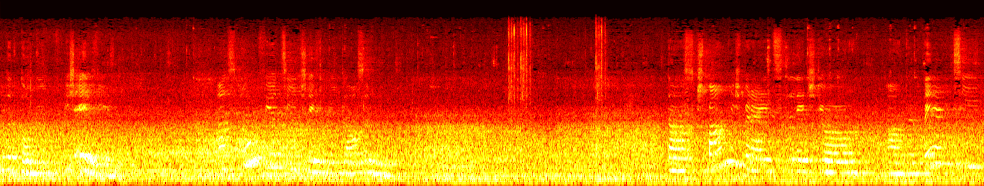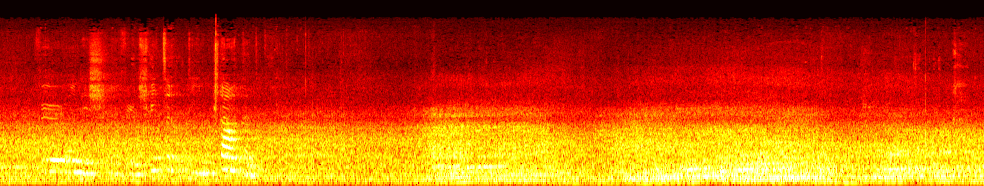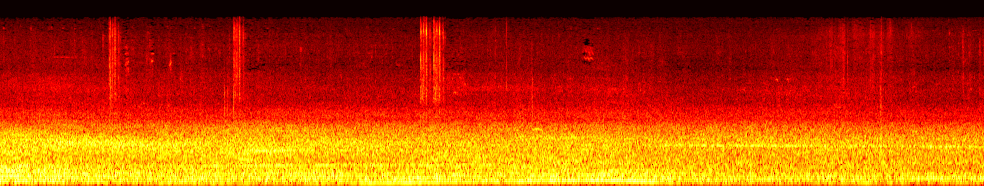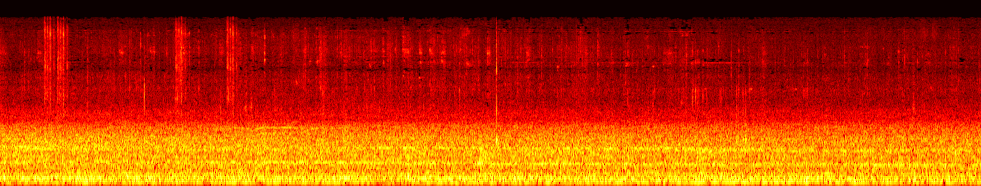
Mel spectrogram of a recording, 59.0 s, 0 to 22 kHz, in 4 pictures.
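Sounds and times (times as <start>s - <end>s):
motor vehicle humming: 0.0s - 58.9s.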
